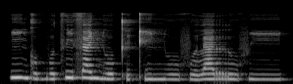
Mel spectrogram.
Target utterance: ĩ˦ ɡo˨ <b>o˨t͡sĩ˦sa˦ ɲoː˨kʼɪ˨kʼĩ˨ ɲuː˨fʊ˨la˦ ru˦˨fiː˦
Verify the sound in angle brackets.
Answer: correct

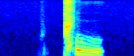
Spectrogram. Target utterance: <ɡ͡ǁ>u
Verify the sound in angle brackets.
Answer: incorrect: ǁ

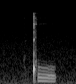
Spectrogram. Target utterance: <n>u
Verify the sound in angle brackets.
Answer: incorrect: ǃ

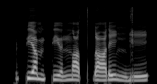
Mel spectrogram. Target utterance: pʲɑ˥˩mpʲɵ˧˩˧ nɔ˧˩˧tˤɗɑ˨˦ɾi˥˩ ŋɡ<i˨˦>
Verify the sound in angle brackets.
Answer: correct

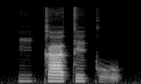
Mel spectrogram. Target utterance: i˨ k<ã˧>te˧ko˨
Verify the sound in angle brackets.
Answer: incorrect: a˧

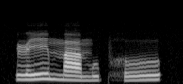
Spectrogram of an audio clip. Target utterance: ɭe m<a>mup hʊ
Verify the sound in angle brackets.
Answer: correct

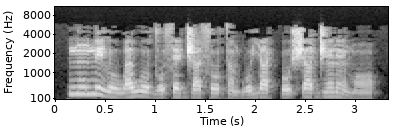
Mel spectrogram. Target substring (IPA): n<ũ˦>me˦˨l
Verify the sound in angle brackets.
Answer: correct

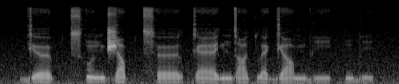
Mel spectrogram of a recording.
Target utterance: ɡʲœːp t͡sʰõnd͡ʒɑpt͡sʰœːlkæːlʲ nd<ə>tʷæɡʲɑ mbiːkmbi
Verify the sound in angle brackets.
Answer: incorrect: ɑ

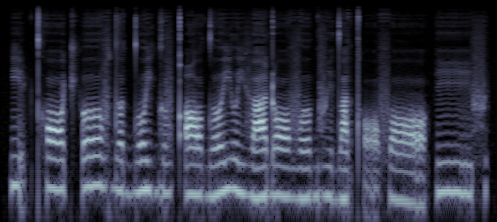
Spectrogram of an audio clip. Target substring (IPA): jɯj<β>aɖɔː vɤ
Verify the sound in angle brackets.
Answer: correct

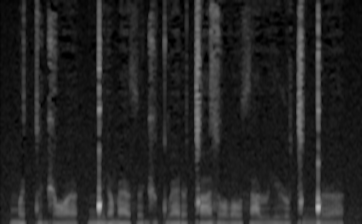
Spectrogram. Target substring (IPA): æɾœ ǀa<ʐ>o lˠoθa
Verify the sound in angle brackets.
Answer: incorrect: z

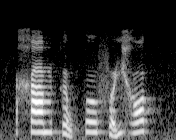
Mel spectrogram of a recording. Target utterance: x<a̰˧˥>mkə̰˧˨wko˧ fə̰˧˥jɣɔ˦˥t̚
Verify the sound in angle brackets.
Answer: incorrect: a˧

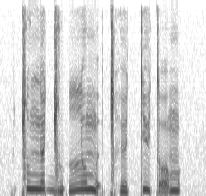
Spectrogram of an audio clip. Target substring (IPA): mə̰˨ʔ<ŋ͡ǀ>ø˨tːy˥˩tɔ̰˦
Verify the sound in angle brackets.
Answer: incorrect: ǀʰ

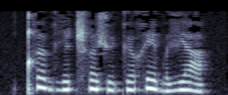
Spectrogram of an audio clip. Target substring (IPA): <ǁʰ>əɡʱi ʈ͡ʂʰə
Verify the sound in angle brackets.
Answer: incorrect: ǃʰ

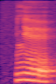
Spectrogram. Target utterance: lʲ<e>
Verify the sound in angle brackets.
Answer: correct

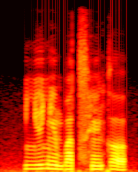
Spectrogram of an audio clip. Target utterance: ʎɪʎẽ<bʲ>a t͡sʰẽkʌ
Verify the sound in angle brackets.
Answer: incorrect: b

